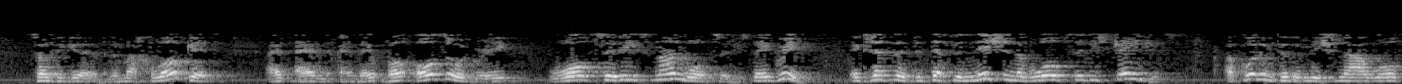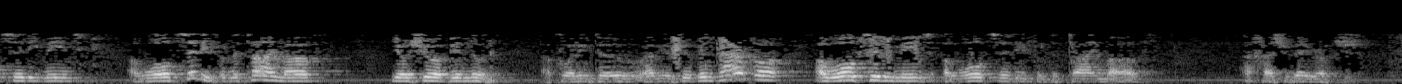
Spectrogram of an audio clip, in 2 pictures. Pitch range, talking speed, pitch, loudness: 145-200 Hz, 125 wpm, 165 Hz, -17 LUFS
